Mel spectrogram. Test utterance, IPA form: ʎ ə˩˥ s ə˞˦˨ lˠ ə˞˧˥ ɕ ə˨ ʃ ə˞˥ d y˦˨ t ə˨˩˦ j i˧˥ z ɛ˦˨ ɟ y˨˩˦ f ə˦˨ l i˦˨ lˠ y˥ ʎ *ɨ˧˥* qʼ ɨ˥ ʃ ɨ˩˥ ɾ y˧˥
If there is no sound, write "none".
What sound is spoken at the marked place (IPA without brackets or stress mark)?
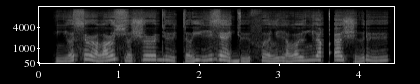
ɨ˥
